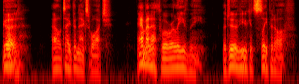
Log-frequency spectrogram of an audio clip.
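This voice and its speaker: A man voicing a stern warrior monk, a forceful and authoritative leader, in a dramatic fantasy story reading. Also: sits low, moderate pace, creaky, husky, exaggerated voice. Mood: grim, calm.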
